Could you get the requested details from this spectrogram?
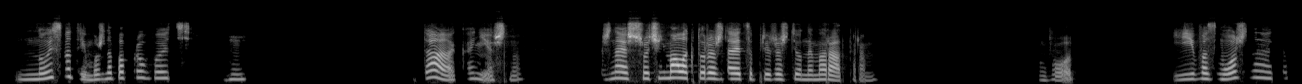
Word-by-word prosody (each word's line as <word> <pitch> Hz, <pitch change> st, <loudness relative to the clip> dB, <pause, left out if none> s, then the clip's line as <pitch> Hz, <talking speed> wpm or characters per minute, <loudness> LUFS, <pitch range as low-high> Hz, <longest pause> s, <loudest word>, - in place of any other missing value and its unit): Ну 230 Hz, +3 st, -5 dB
и -, -, 0 dB
смотри, 360 Hz, 0 st, -3 dB
можно 235 Hz, +5 st, -4 dB
попробовать 290 Hz, 0 st, -6 dB, 0.3 s
мгм. 235 Hz, +2 st, -12 dB, 1.8 s
Да, 325 Hz, +2 st, +2 dB
конечно. 240 Hz, -4 st, +1 dB, 0.8 s
Знаешь, 275 Hz, +3 st, +6 dB
очень 285 Hz, +1 st, +4 dB
мало 300 Hz, -1 st, +7 dB
кто 280 Hz, 0 st, -4 dB
рождается 255 Hz, -1 st, +2 dB
прирожденным 235 Hz, -1 st, -4 dB
оратором. 205 Hz, -2 st, -4 dB, 1.6 s
Вот. 190 Hz, -2 st, -11 dB, 0.9 s
И 230 Hz, +4 st, -4 dB
возможно 275 Hz, +5 st, -4 dB
это 280 Hz, +1 st, -26 dB
255 Hz, 90 wpm, -23 LUFS, 230-290 Hz, 1.8 s, мало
